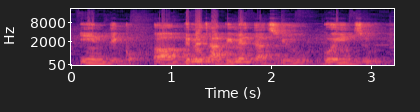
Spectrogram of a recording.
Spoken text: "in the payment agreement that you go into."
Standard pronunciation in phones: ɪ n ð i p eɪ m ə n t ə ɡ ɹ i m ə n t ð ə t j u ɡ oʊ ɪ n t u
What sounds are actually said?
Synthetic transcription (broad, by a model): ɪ n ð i p eɪ m ə n t ə ɡ ɹ i m ə n t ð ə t j u ɡ oʊ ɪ n t u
